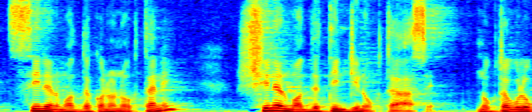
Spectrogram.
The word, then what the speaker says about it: শিন: শিনের মধ্যে 3টি নোক্তা আছে। নোক্তাগুলো কোথায়? উপরে। কয় নোক্তাওয়ালা? 3 নোক্তাওয়ালা। তাহলে 3 নোক্তাওয়ালা সিনের আকৃতির 3 নোক্তাওয়ালা হরফটিকে আমরা কি বলবো? শিন।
